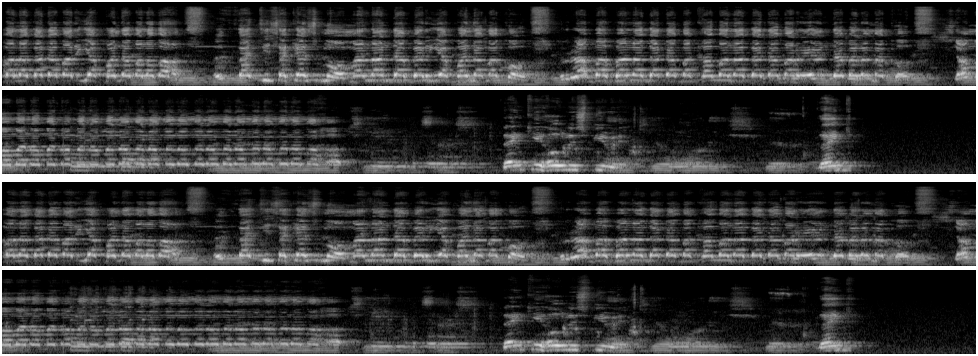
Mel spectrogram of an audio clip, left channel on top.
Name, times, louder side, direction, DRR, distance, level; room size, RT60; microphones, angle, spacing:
voice 1, 0.0-1.7 2.4-2.5 2.9-5.2 5.7-6.7 7.0-9.1 9.5-10.1 10.9-12.2 14.8-15.9 17.9-18.2, left 2 dB, 25° left, 1.0 m, -19 dB
voice 2, 1.2-2.5 2.8-3.1 4.5-5.7 6.0-6.4 8.1-10.0 11.8-14.5 15.8-17.8, equal, 5° left, 5.1 m, -36 dB
voice 3, 10.4-11.3 13.4-14.5 16.0-16.1 16.4-16.6 17.4-17.7, equal, 30° right, 4.3 m, -31 dB
26.0 x 14.5 x 9.5 m
head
